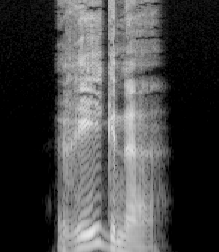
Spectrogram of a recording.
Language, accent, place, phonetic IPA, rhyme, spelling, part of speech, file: German, Germany, Berlin, [ˈʁeːɡnə], -eːɡnə, regne, verb, De-regne.ogg
- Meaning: inflection of regnen: 1. first-person singular present 2. first/third-person singular subjunctive I 3. singular imperative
